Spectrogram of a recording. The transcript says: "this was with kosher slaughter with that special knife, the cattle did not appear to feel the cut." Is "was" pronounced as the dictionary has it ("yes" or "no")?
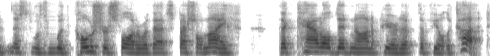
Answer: yes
